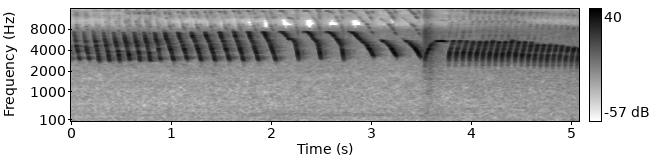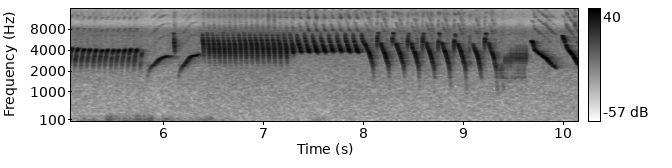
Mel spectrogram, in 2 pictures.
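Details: Canary singing sweetly, a song to get other canaries singing too: rapid repeated falling notes, a long steady rolling tour, swooping slurs and a high buzzy passage, continuous throughout.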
